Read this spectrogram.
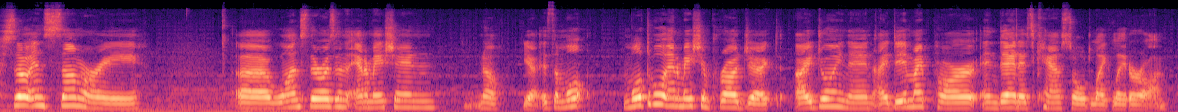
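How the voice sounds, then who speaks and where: Woman rambling on her drawing stream, filler words everywhere, soft music in the back. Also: medium pitch. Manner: rambling with many fillers and quick laughs. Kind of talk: casual chat while drawing. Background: faint background music.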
